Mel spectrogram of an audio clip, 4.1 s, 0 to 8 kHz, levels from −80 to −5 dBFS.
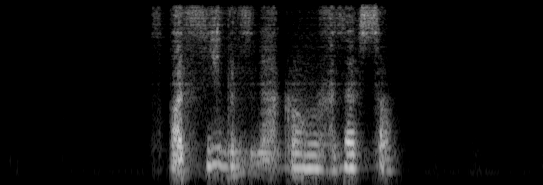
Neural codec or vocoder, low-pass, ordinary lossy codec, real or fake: codec, 44.1 kHz, 0.9 kbps, DAC; 7.2 kHz; Opus, 64 kbps; fake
